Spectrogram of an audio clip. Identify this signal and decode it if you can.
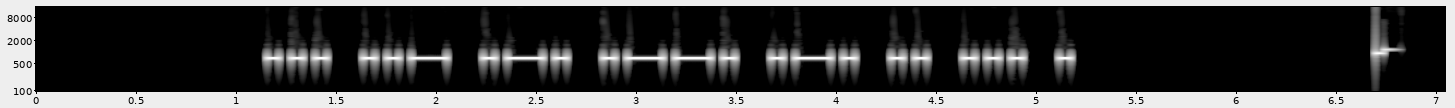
Morse code, heard as a keyed tone, about 20 wpm, 700 Hz. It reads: SURPRISE
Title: 8 Letter Words - First 3 Letters Given - 20wpm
